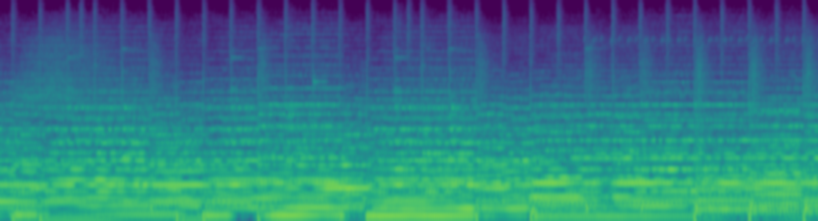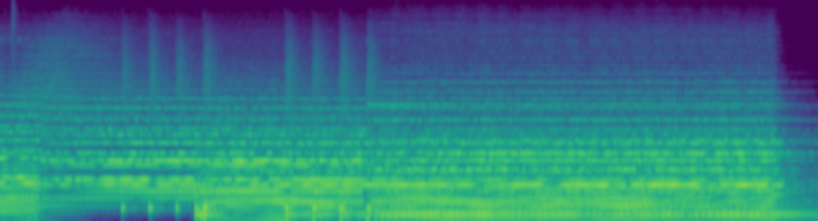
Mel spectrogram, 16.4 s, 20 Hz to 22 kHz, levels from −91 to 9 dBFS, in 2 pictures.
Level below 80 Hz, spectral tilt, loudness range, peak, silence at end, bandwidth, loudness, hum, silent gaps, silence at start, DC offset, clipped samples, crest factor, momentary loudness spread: -32 dBFS; -6.5 dB/octave; 2 LU; 0 dBFS; 0 s; 16 kHz; -13 LUFS; none; none; 0 s; under 0.1%; under 0.1%; 12 dB; 4 LU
